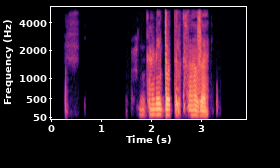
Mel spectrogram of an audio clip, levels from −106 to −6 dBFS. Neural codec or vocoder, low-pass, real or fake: vocoder, 44.1 kHz, 80 mel bands, Vocos; 5.4 kHz; fake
